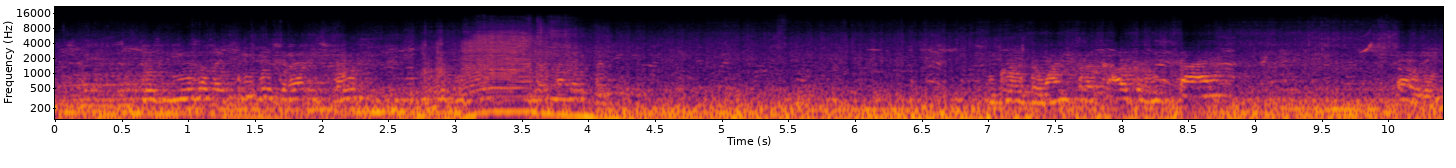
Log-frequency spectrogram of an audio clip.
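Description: A second car engine idles and revs up close.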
